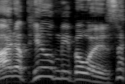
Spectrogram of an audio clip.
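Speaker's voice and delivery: put-on Irish accent. Quoting what a man said, doing it in an Irish accent. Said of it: "I don't think he had an Irish accent".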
